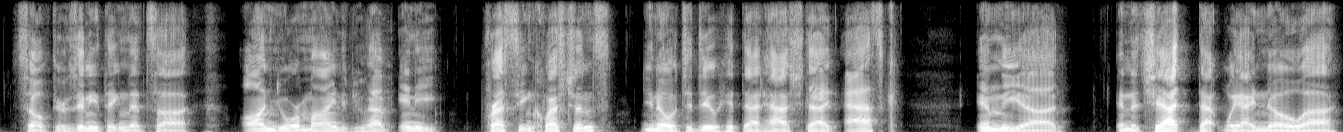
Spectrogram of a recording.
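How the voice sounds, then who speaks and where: A man's voice: medium pitch, dry recording, clean studio sound. Congested man chatting on a livestream. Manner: rambling, self-interrupting, joking. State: congested from just waking up. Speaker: DJ livestream host. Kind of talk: casual livestream chat. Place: home studio at his desk.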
